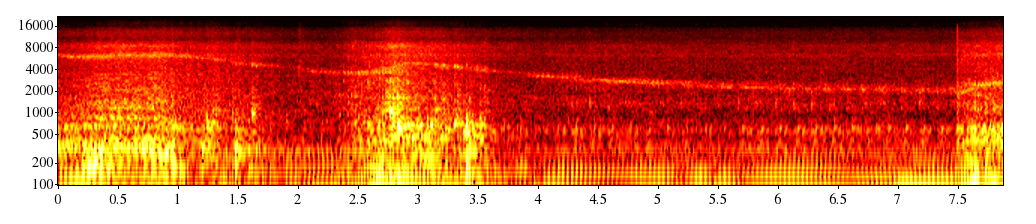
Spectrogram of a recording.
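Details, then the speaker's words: Dodge SRT4 after the exhaust was modified with a Vibrant Ultra Quiet Resonator, recorded in the cabin while driving at about 2,000 to 3,500 rpm in cold weather: a smooth, even cruise drone over road noise with no buzz or rattle. The exhaust sounds normal, close to the old muffler's volume but without its rattle. "I think it sounds great. It is almost the exact same volume and sound as the previous muffler was, just without the rattle, which was really the whole purpose of this."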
